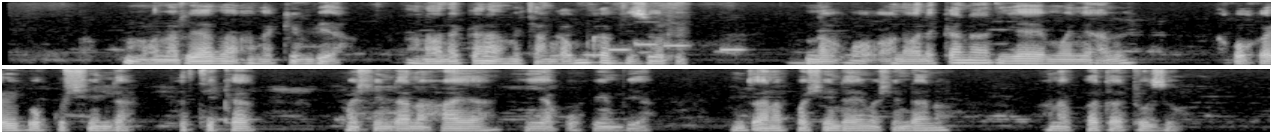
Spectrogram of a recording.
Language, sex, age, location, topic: Swahili, male, 25-35, Wajir, education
